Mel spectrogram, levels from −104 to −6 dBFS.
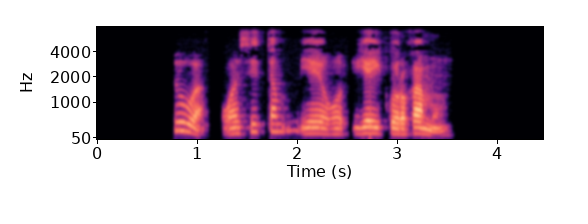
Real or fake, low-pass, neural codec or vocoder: real; 7.2 kHz; none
